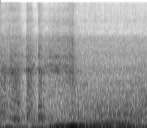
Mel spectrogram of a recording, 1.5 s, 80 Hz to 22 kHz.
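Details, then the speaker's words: 2007 Toyota FJ Cruiser with 345,000 miles, oil looks good: short crank and the engine catches at once, settling into a steady, even low rumble without stumbling; starts right up, no concerning dash lights, healthy start. "starts right up looks real good no lights on the dash that I'm going to be concerned about"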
